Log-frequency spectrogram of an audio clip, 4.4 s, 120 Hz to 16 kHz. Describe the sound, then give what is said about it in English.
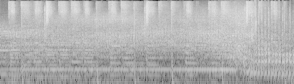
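Rally car engines roar at the 2021 WRC Safari Rally, a loud, continuous drone of revving motors with layered engine tones that shift in pitch toward the end. “If you enjoy all things fast, the roar of the engines, and what makes them go even faster,”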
